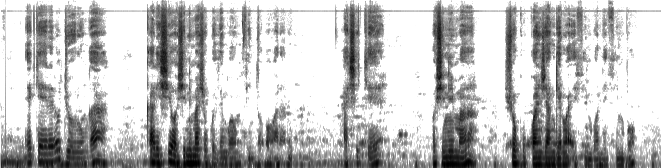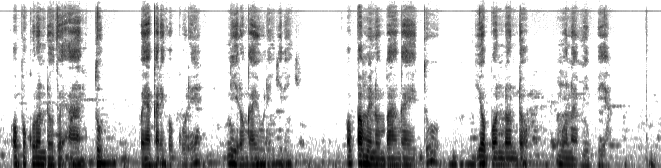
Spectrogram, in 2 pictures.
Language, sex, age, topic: Oshiwambo, male, 25-35, finance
